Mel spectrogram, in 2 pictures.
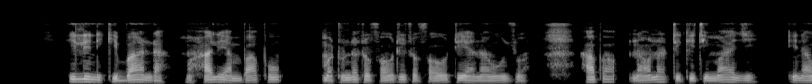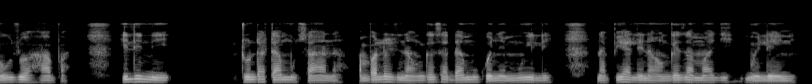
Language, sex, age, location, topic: Swahili, male, 18-24, Kisumu, finance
